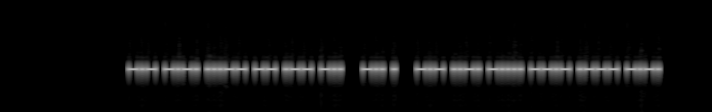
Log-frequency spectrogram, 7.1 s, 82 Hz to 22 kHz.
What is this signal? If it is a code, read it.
Morse code, heard as a keyed tone, about 40 wpm, 700 Hz. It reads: KC3MWD DE KF6QJC
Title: USA Callsign DE Callsign 40wpm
